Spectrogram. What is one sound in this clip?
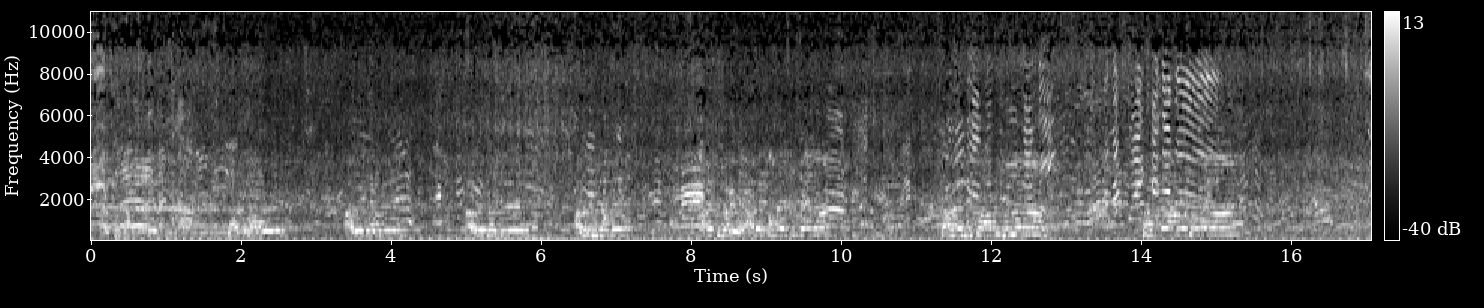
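A crowd of men and women chants loudly together nearby.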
